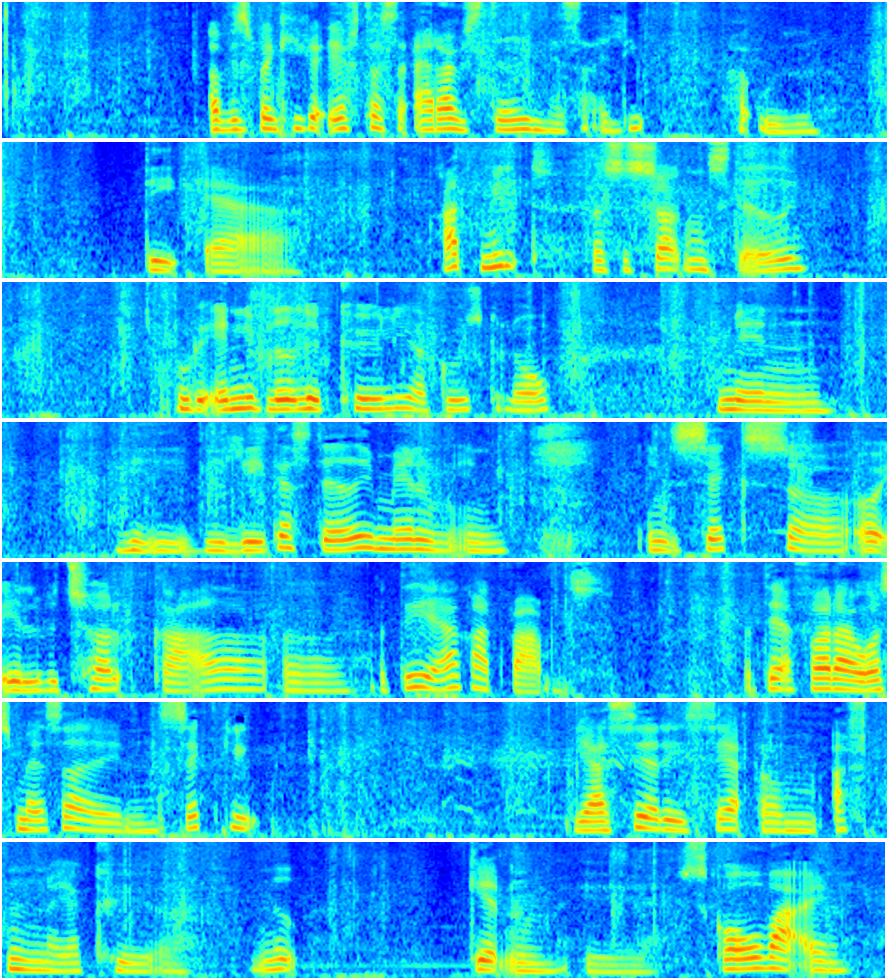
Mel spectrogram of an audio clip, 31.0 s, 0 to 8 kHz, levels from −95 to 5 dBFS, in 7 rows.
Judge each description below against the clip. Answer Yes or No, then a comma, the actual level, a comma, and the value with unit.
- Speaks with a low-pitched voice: No, high, 200 Hz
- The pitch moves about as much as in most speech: Yes, average, 3.4 semitones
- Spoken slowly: Yes, slow, 140 wpm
